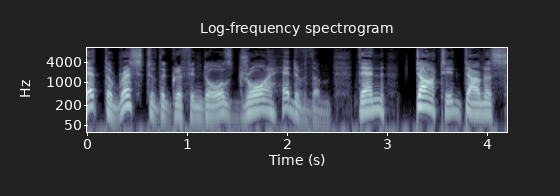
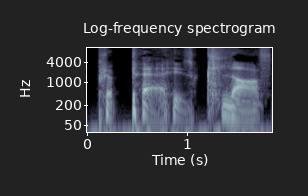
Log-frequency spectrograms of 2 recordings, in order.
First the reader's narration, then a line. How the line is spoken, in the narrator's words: Ron sneered after him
